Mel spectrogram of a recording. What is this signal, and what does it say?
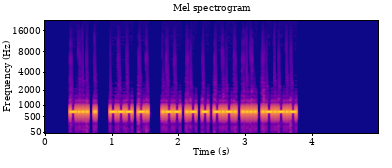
Morse code, heard as a keyed tone, about 40 wpm, 700 Hz. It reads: BE ON WATCH.
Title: Sentences from Top 1000 Words - Review Part 1 - 40wpm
